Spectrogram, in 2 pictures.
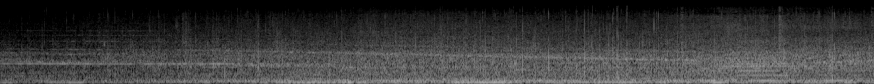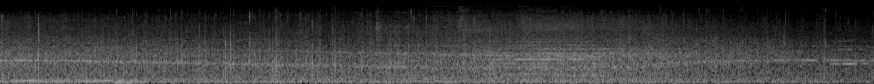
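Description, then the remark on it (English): Steady rain falls across a city street in Manhattan, a dense hiss of drops on hard surfaces, with a low traffic rumble and faint passing-vehicle tones underneath throughout. “Do you still hear rain in Manhattan?”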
